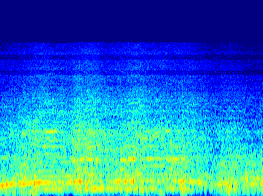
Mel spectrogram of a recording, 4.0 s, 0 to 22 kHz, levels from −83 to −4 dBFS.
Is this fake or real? fake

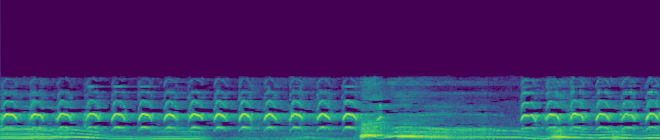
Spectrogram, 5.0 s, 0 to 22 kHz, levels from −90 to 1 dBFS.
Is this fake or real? real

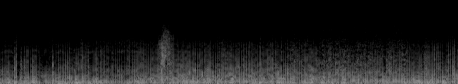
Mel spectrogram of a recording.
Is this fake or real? fake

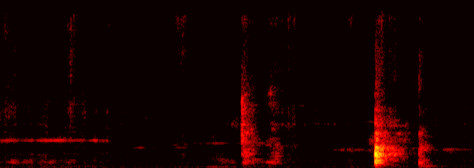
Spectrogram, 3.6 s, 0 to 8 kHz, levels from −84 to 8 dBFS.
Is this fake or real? real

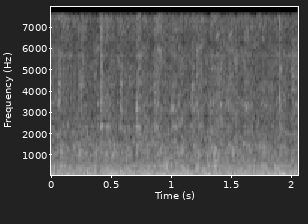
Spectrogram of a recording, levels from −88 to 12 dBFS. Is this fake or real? fake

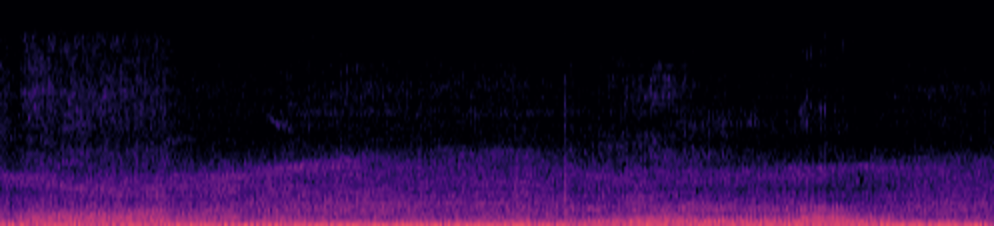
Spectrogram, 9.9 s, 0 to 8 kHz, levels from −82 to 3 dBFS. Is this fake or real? fake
